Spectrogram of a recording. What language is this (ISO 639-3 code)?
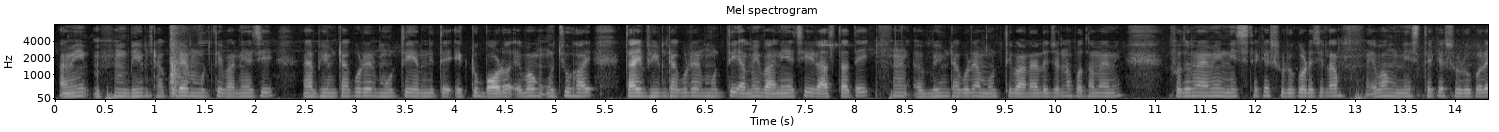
ben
